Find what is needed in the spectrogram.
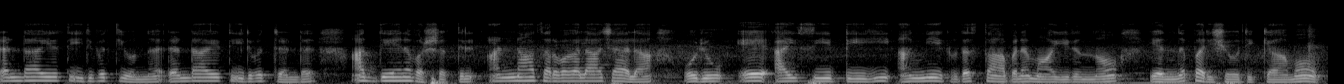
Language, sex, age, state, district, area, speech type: Malayalam, female, 45-60, Kerala, Palakkad, rural, read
